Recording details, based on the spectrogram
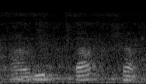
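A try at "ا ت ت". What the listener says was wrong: Bukan sa tapi ta. Alif ta ta.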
